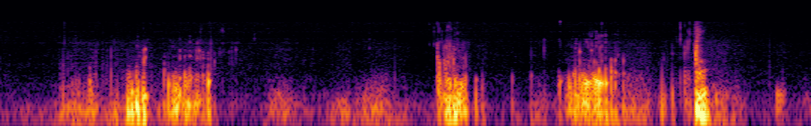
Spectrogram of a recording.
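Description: Deep, irregular gurgling rumbles in several bursts, typical loud stomach growling from an empty stomach.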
